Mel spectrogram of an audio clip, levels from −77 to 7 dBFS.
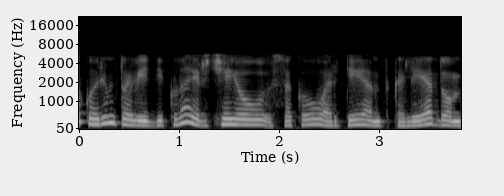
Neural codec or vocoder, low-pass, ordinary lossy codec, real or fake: none; 5.4 kHz; AAC, 32 kbps; real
